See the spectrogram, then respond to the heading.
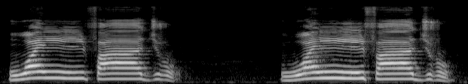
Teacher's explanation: پیچھے بھی ساکن ہے، پھر اس سے پیچھے دیکھیں گے تو اس سے پیچھے زبر ہے، اس لیے زبر ہونے کی وجہ سے اس را کو اب ہم پر پڑھیں گے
